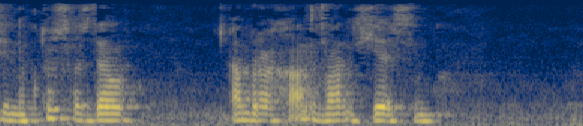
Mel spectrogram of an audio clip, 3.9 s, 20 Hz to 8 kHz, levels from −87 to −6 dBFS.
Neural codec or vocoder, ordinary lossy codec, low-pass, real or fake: codec, 16 kHz, 8 kbps, FunCodec, trained on LibriTTS, 25 frames a second; MP3, 32 kbps; 7.2 kHz; fake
